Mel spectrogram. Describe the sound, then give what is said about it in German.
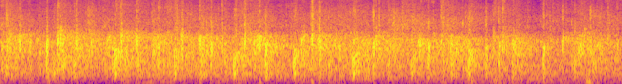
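Steady applause from a group, a dense crackle of many hands clapping at once, sustained at an even loudness for about three seconds with no voices. “Okay, vielen Dank, nicht schlecht ausgerechnet dafür, dass du keine Konkurrenzbeobachtung machst, hat das einen Applaus verdient, weil du hast wirklich schnell und alles konkret getroffen.”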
